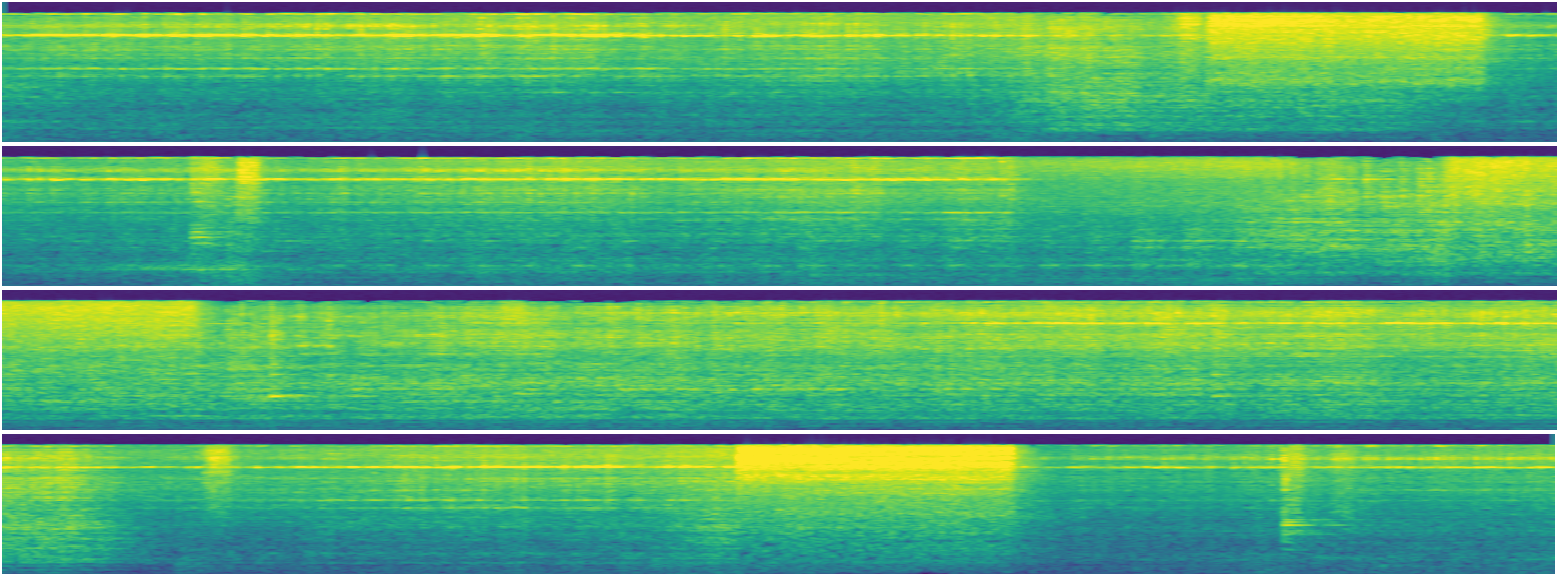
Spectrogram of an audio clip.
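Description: Automatic pipe chamfering, drilling and tapping machine running: its vibratory bowl feeder gives a steady buzz while steel pipe blanks rattle along the feeder track. Loud bursts of hissing machine noise come in about six seconds in, through a long stretch in the middle, and again near the end.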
